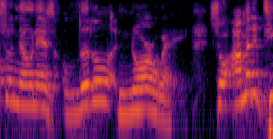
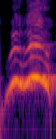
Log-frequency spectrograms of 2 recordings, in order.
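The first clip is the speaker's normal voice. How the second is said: high, loud double woo; cheering whoops; 14 semitones higher, 6 dB louder than usual. Real, not acted. Auctioneer cheering as he signs off, high whoops. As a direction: whoop to hand back the stage.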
